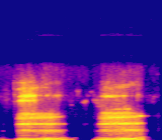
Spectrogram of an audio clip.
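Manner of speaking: "d" as a voiced th buzz, "dhh"; isolated "d", tongue buzzing as in "the"; vibrating TH. Shown as a demonstration. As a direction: sustain the voiced th alone. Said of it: "T H al principio vibrante como".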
